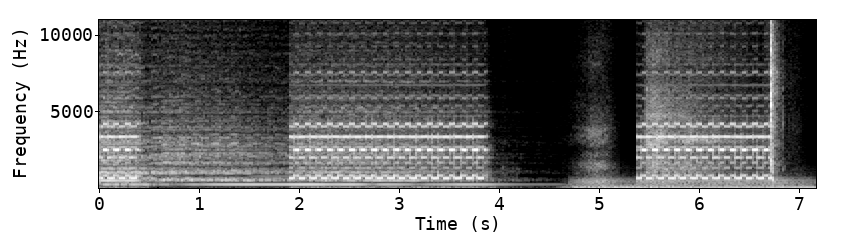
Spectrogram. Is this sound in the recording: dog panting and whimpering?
no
